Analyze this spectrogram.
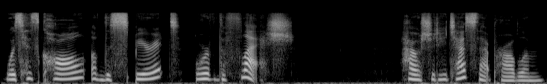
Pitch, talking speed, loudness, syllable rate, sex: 235 Hz, 175 wpm, -22 LUFS, 4.3 syllables/s, female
